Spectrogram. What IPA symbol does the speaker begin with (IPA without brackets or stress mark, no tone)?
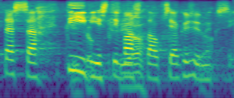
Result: t̪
